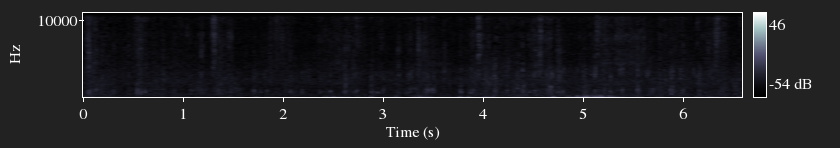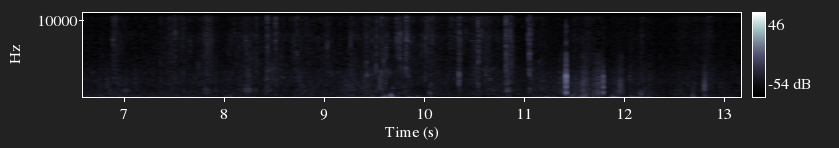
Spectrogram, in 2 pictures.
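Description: Footsteps on a wet, muddy track, heard from a phone in a jacket chest pocket, with jacket fabric rubbing on the microphone and low thumps about five seconds in and again near ten seconds. A few sharper clicks come near the end.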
